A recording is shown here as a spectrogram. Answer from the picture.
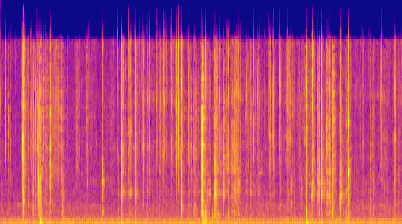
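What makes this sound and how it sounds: A solid, hand-sized bar of soap with a gold coating and glitter is held in the hand and shaved with a utility knife blade, peeling off curls of white soap. Dry, bright crackling and crisp scraping ticks come quickly one after another, each dying away almost at once, with a few sharper clicks standing out.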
